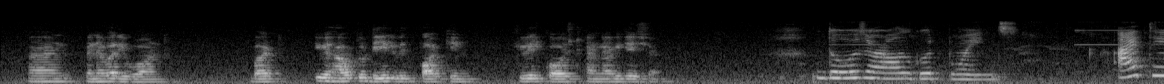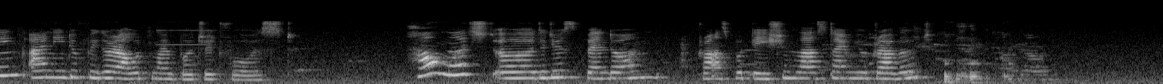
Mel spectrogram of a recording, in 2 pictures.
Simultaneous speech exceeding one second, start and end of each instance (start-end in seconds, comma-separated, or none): none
